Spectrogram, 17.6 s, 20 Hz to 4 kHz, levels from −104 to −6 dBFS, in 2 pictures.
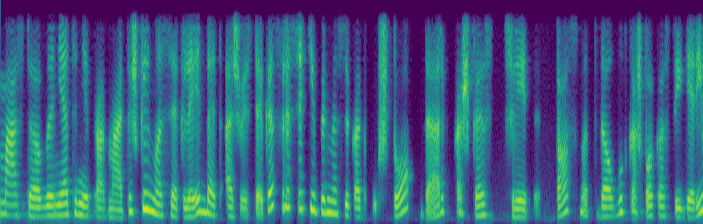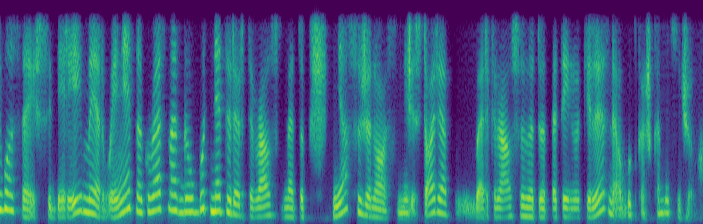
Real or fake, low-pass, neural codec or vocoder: fake; 3.6 kHz; codec, 24 kHz, 0.9 kbps, WavTokenizer, large speech release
